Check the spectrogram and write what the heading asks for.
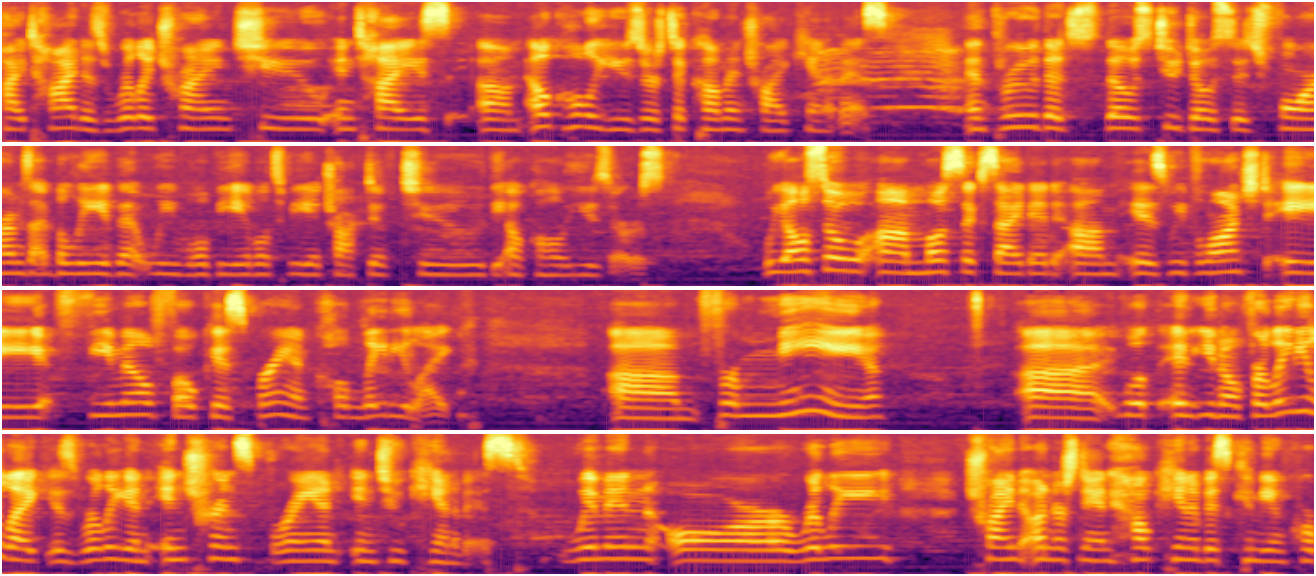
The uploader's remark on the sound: Recorded at MJUnpacked NYC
